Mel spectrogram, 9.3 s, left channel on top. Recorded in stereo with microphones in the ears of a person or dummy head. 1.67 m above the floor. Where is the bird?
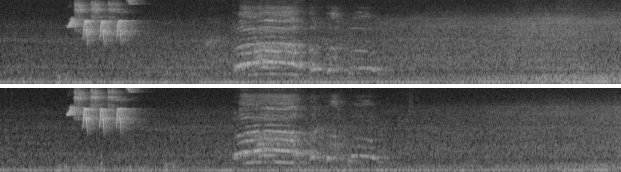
25° right (ahead or behind), 0.8 m.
